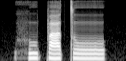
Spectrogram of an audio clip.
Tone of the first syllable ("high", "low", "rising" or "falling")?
low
